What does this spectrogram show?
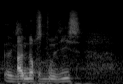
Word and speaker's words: Anorthosis: Oui, c'est la bonne prononciation. Anorthosis. 1 an, une saison.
